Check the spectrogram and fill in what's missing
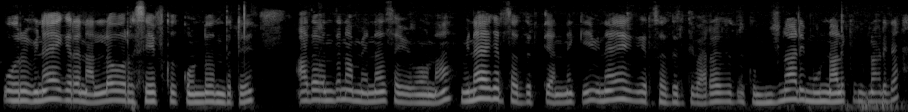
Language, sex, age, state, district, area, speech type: Tamil, female, 18-30, Tamil Nadu, Kallakurichi, rural, spontaneous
